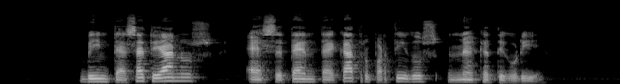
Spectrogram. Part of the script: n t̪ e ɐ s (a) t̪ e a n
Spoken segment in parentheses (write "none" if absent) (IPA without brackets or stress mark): ɛ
